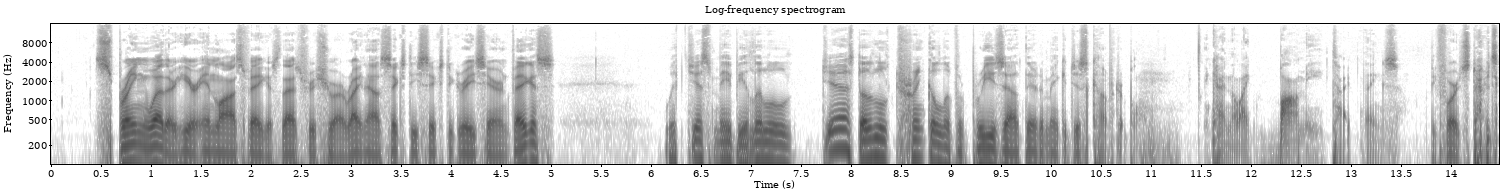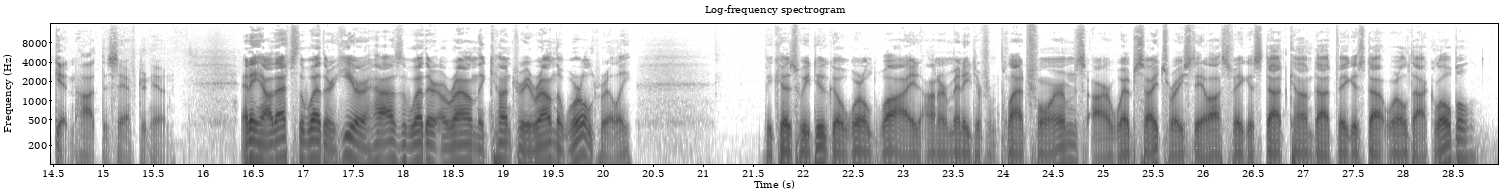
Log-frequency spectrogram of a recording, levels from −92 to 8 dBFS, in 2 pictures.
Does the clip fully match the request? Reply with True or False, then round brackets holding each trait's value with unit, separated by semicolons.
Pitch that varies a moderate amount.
False (5.9 semitones)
